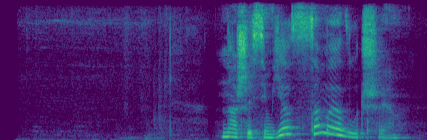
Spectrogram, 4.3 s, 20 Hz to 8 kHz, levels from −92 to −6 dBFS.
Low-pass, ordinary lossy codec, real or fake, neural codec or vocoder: none; none; real; none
